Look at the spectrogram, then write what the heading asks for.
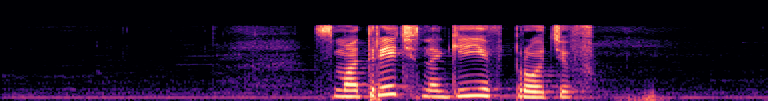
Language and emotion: Russian, neutral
